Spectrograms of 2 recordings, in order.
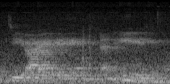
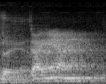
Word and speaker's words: Diane: Her name is spelled D-I-A-N-E, which is Diane in the English-speaking audience, or English-speaking language. But in Japanese, it's pronounced Diane, and that's the pronunciation they went with.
